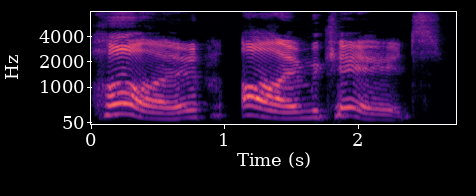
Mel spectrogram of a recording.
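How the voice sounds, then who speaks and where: A woman voicing a blunt, loud, jealous young woman in an amateur dramatic story reading. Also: fairly low pitch, animated, drawn-out words. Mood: demanding.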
